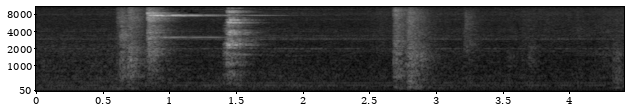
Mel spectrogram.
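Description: A steady hum from an appliance heating milk cuts off under a second in. A few sharp clicks and knocks follow, one with a brief high ringing tone, and another knock comes near three seconds.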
